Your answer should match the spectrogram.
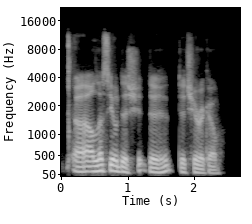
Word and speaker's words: Alessio De Chirico: Is that a Chirico? Because it's Italian. How do you say that? – Alessio De Chirico.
